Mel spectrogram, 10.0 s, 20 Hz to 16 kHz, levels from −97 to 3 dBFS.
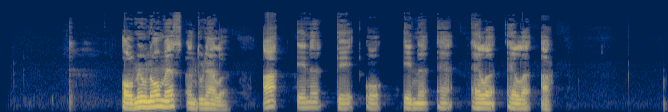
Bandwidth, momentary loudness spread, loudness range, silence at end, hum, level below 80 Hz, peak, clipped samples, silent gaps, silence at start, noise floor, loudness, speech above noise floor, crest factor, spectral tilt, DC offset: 11 kHz; 17 LU; 6 LU; 1.75 s; none; -62 dBFS; 0 dBFS; under 0.1%; none; 1.05 s; -79 dBFS; -21 LUFS; 59 dB; 22 dB; -6.5 dB/octave; under 0.1%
